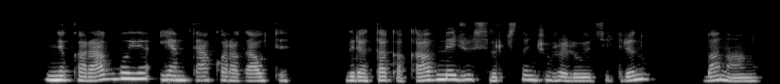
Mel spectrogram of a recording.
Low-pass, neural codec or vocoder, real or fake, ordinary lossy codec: 7.2 kHz; autoencoder, 48 kHz, 128 numbers a frame, DAC-VAE, trained on Japanese speech; fake; AAC, 48 kbps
